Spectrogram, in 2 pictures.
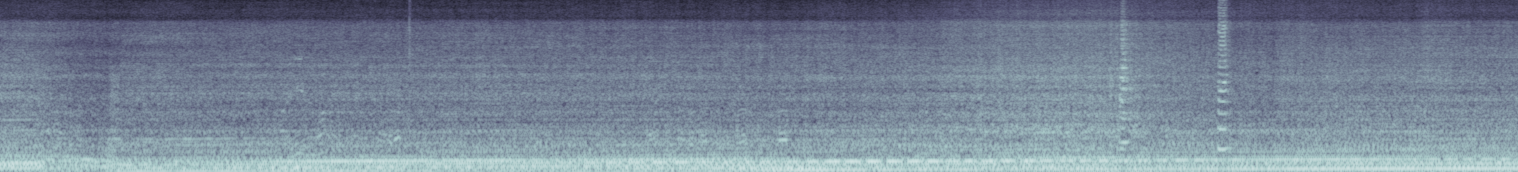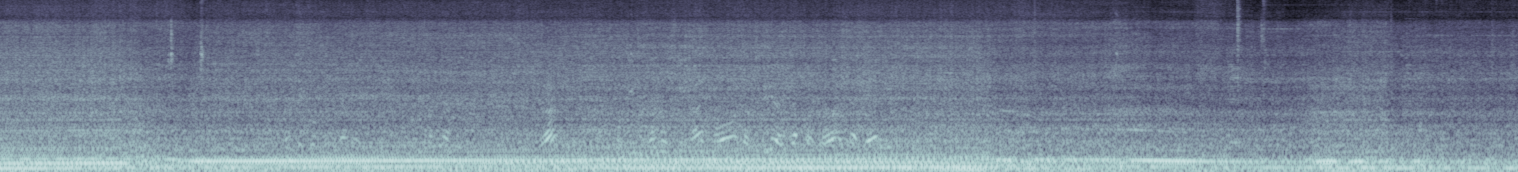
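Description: Engine of a road vehicle running steadily while driving, a low continuous hum whose note shifts about halfway through. It is heard from on board, with road noise under it.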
